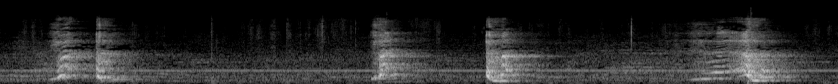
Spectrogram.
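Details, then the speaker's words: An adult woman with COVID-19, filmed by a doctor to show how a coronavirus cough differs from an ordinary cough: about six short, harsh coughs in clusters. "في موقع الفيسبوك فقد انتشر مقطع فيديو لإحدى المصابات بفيروس كورونا وهي تسعل، حيث تعمد الطبيب تصوير سعال المريضة حتى يتم تمييز سعال المريض المصاب بفيروس كورونا عن السعال العادي أو لنسميه السعال الموسمي."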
